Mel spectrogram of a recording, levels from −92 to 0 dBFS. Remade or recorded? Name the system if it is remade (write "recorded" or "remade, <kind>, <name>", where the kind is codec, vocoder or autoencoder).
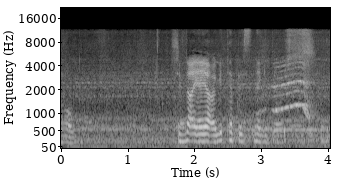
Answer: remade, vocoder, BigVGAN v2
